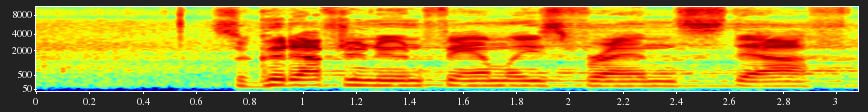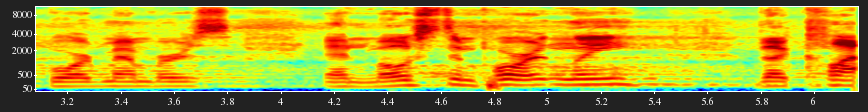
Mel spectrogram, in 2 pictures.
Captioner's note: applause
